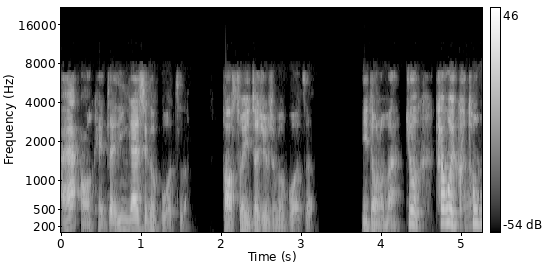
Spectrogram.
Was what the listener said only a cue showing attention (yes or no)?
yes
